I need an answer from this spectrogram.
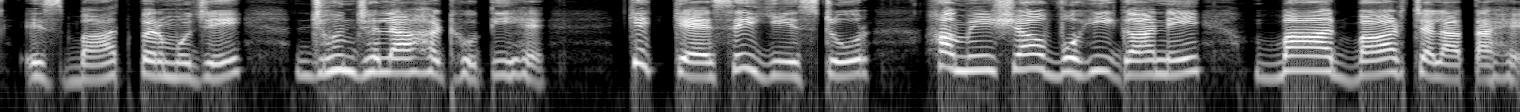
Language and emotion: Urdu, angry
